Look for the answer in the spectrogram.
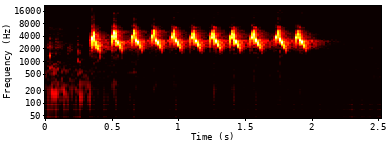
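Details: Bar-winged prinia trilling in ngebren style to stir other prinias into song: a single clear string of about eleven sharp, high chips over one and a half seconds, slowing slightly at the end.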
